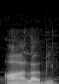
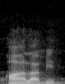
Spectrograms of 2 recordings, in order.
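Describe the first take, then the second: No difference in how they are said.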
